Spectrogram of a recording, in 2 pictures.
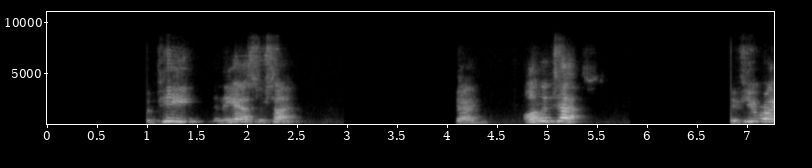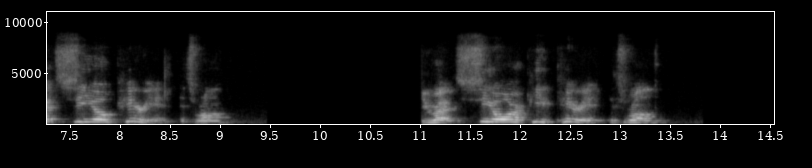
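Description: A middle-aged man speaks with animation, pausing between phrases.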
